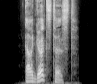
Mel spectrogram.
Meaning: inflection of ergötzen: 1. second-person singular preterite 2. second-person singular subjunctive II
- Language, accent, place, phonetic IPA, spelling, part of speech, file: German, Germany, Berlin, [ɛɐ̯ˈɡœt͡stəst], ergötztest, verb, De-ergötztest.ogg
